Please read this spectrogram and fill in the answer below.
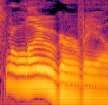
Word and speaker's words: Pflugerville: Pflugerville. That's spelled with a P, not an F.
